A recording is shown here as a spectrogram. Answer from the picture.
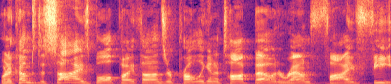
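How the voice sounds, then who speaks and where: A man speaks with a bright, sharp tone. His pace is fairly quick. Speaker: reptile keeper youtuber. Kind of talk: casual vlog chat. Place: home room.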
